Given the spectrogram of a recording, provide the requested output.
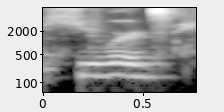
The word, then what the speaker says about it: Heward: character sheet, it's called Heward's Handy Haversack. Keywords? Heward's, yes. How do you spell that? HU or HE? Oh, got it. Heward. Handy Robertson. Heward. Bad. It's like Howard with a bad accent.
